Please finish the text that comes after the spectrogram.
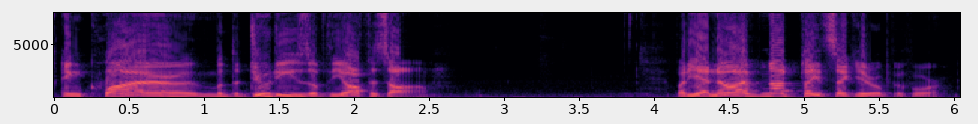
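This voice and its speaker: A man's voice: medium pitch, very animated, normal speed, gravelly, pushed and bright. A man hosting a casual gaming stream, chatting and reading game text aloud, often stumbling and rereading words.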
